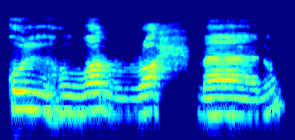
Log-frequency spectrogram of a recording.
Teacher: यहाँ पर ये जो कुल है, लाम पर हमने बाउंस नहीं करना।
